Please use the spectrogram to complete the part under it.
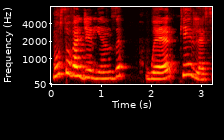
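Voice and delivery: very slow, each word laid out; slow reading aloud. Shown as a demonstration. Teacher reading the example sentence to students, very slow. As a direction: dictate it to the class. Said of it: "teacher reads example sentence slowly".

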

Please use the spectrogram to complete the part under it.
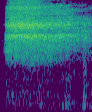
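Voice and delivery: soft whispered shh; wind hush. A narrator's reading. Wind in the leaves, whispered hush. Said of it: "It whispers".

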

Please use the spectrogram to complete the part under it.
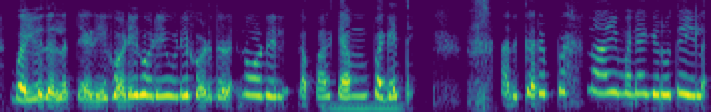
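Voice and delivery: high, weepy protest; acted wailing indignation; tearful complaint. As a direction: pile up the grievance in a high crying voice. Wife's staged tearful complaint to husband.

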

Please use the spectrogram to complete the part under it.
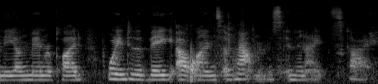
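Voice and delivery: usual speaking voice

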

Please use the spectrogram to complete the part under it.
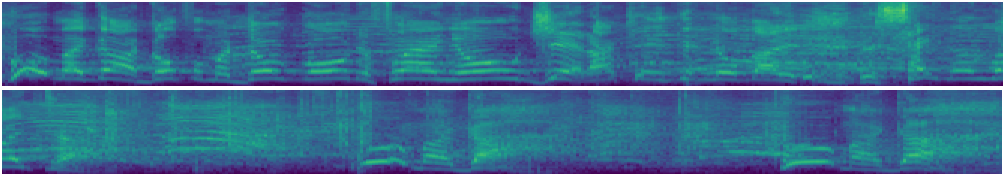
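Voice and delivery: loud, high, whooping sermon climax; preaching at full force. Acted. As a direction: rise into a shouted, sing-song preacher's whoop over the organ.

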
